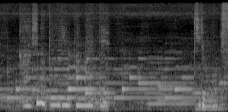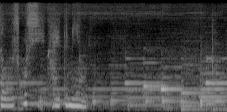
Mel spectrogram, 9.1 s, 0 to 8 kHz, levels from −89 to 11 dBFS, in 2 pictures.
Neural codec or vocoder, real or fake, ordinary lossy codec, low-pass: codec, 32 kHz, 1.9 kbps, SNAC; fake; none; 7.2 kHz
